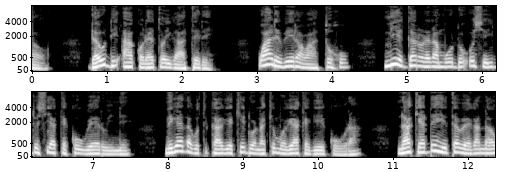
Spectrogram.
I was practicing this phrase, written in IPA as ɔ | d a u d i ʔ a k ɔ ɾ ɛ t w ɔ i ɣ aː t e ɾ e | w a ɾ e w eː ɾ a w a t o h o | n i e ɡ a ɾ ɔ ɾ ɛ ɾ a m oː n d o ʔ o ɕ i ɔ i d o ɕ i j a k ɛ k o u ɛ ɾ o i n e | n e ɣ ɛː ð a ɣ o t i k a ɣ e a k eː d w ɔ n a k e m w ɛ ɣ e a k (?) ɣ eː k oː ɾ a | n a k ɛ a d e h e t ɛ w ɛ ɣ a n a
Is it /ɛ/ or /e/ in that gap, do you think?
ɛ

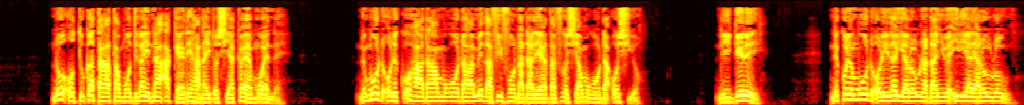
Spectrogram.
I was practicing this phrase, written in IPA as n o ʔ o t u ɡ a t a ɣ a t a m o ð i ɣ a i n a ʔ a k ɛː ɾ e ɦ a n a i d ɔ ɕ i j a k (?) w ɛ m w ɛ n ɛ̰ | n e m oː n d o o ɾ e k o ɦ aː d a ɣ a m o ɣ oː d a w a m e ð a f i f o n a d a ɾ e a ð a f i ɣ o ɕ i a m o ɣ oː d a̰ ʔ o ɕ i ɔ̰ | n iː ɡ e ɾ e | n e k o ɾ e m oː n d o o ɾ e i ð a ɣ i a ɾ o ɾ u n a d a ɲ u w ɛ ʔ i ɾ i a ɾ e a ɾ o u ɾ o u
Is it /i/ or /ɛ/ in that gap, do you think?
ɛ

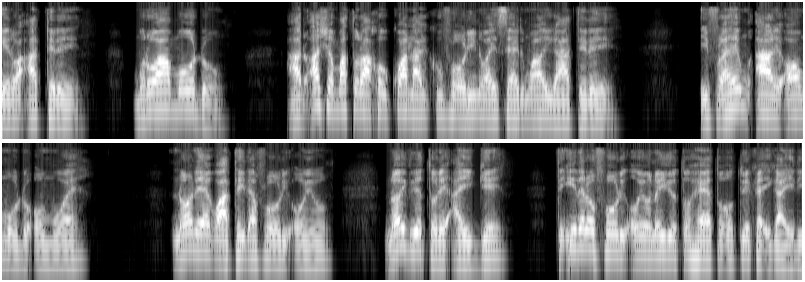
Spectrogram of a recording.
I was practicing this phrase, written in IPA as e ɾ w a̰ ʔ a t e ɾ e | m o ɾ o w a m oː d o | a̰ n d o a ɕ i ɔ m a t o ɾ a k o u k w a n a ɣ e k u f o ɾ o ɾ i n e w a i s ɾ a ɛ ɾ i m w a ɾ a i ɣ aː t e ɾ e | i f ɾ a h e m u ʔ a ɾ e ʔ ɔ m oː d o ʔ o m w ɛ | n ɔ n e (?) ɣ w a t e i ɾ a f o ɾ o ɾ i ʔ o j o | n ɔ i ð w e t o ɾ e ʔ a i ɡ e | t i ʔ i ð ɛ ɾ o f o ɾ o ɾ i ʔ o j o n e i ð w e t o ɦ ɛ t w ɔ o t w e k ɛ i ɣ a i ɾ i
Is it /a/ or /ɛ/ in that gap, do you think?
ɛ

